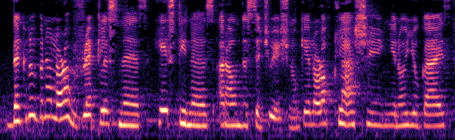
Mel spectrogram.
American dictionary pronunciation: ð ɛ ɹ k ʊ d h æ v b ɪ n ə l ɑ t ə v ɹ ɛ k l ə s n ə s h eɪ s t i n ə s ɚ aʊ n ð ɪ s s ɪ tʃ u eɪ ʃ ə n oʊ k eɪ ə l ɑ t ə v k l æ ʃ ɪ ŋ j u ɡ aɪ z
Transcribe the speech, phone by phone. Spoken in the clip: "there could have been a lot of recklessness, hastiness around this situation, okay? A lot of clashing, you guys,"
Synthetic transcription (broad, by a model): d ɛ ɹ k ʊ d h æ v b ɪ n ə l ɑ t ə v ɹ ɛ k l ə s n ə s h eɪ s t i n ə s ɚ aʊ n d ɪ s s ɪ tʃ u eɪ ʃ ə n oʊ k eɪ ə l ɑ t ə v k l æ ʃ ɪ ŋ j u ɡ aɪ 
